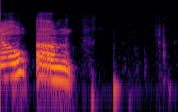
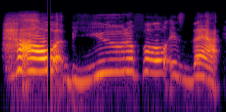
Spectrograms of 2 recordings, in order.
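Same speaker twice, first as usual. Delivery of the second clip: slow, loud, gushing admiration; excited exclamation; 2 semitones higher, 5 dB louder, much slower than usual. Real, not acted. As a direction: marvel at it out loud. Excited at seeing the house.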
